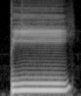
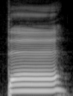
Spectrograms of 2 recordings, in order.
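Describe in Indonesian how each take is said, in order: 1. Vokalnya i yang jernih dan terang. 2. Vokalnya datar sehingga terdengar seperti e. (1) "pasti jelas vokal I-nya" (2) "Kalau dia tidak diangkat tengah lidahnya, ti menjadi te"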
